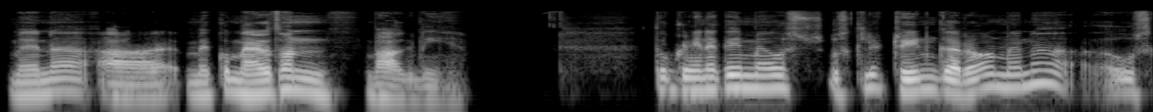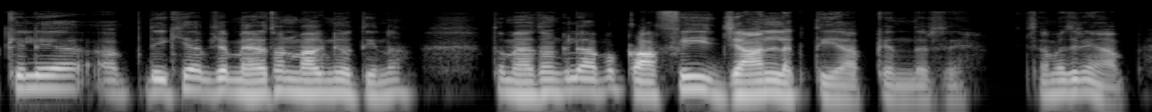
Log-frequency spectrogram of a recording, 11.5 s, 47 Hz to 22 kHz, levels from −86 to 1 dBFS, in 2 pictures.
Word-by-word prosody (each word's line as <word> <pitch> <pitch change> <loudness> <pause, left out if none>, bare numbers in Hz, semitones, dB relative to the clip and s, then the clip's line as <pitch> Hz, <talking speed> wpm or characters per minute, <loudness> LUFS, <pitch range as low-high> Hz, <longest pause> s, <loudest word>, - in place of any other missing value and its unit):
मैं 120 0 -1
ना 145 +2 -1
अ, 110 -4 -1
मेरे 115 0 -2
को 145 - -2
मैराथन 135 +2 +4 0.2
भागनी 95 -3 -1
है। 90 +1 -19 1.0
तो 155 - -2
कहीं 155 -1 +1
न 160 - +3
कहीं 180 0 +3
मैं - - +1
उस 175 -1 -2
उसके 180 - -5
लिए 180 - -3
ट्रेन 145 +2 +3
कर 135 -3 +6
रहा 135 - +3
हूँ 185 - 0
और 180 - -3
मैं 180 - -2
ना 225 +2 -1
अ, - - -13
उसके 140 +5 -4
लिए 175 0 +3
अब 135 -5 -10
देखिए 145 +3 0
जब 145 +1 0
मैराथन 135 +3 +2
भागनी 135 +1 +3
होती 125 -1 -3
है 120 - -6
ना, 135 0 -9 0.4
तो 140 - -6
मैराथन 135 +2 0
के 145 - -3
लिए 150 - +3
आपको 145 +2 -2
काफ़ी 165 +7 +3 0.2
जान 125 +2 +6
लगती 120 -3 -1
है 105 - -3
आपके 95 +2 -8
अंदर 95 -1 -9
से। - - -14 0.4
समझ 130 +2 -3
रहे 140 - -3
हैं - - -4
आप? 90 -1 -9
135 Hz, 260 wpm, -23 LUFS, 120-155 Hz, 1.0 s, कर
